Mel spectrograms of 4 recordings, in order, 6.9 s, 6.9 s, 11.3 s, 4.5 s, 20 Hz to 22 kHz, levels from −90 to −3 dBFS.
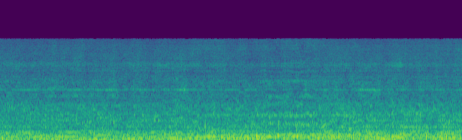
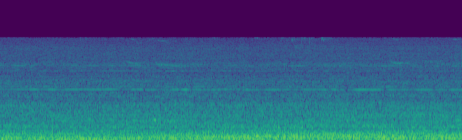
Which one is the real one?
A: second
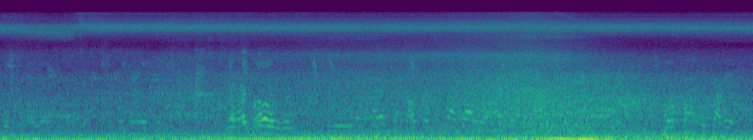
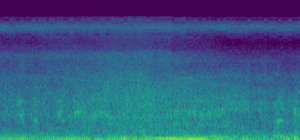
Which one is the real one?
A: first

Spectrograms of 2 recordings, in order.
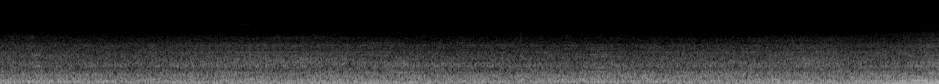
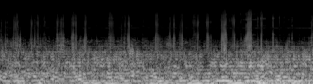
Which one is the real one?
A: first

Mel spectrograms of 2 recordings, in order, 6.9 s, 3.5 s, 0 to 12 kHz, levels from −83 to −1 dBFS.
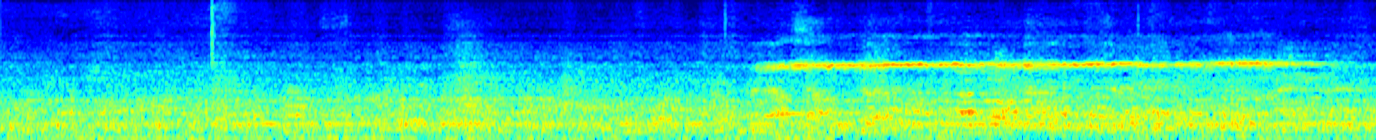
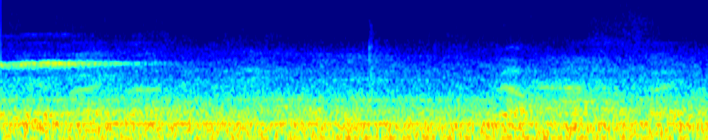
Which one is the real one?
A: second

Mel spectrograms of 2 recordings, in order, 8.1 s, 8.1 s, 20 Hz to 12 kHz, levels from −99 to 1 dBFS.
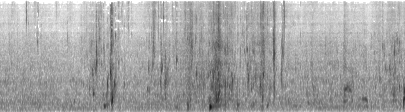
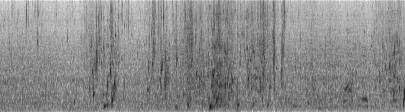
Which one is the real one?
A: second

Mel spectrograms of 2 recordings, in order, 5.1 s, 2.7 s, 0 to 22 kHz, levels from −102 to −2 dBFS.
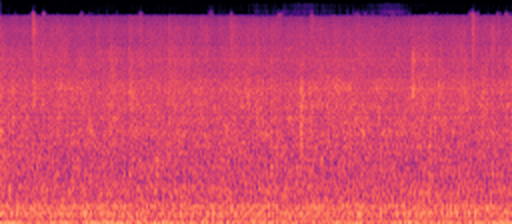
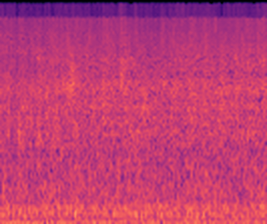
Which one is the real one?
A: second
